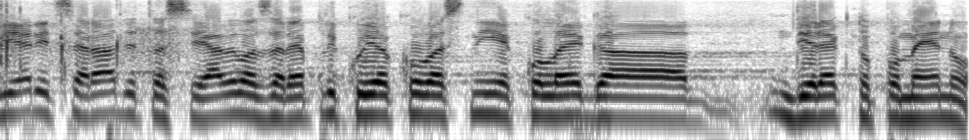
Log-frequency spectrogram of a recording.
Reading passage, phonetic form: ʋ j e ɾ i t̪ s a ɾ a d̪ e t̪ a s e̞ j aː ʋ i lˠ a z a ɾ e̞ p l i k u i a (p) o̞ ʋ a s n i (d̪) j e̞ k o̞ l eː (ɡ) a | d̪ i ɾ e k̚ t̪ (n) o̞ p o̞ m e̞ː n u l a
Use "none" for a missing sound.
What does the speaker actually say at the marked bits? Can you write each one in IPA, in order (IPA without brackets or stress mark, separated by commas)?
k, none, ɡ, n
